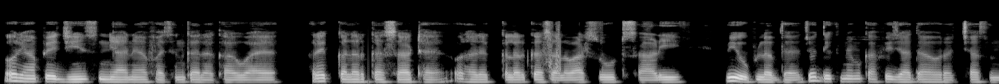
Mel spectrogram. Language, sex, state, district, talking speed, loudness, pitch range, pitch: Hindi, male, Bihar, Lakhisarai, 210 wpm, -18 LUFS, 110-120 Hz, 115 Hz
